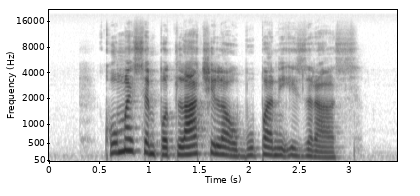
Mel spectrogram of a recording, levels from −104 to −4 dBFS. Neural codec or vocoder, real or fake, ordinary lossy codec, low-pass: vocoder, 44.1 kHz, 128 mel bands every 256 samples, BigVGAN v2; fake; none; 19.8 kHz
